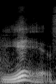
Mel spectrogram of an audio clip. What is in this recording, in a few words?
"yes", happy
